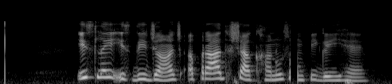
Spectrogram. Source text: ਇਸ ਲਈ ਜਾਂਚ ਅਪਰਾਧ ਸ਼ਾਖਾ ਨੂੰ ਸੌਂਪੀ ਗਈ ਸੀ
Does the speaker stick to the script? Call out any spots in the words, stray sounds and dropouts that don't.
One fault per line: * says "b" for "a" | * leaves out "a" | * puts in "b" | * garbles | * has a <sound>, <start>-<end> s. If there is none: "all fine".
* puts in "ਇਸਦੀ"
* has a dropout, 2.9-3.0 s
* says "ਹੈ" for "ਸੀ"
